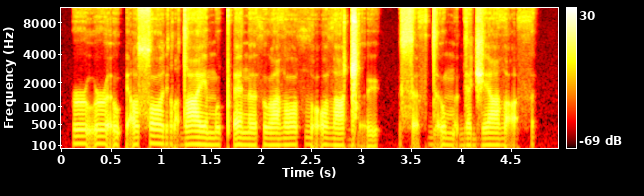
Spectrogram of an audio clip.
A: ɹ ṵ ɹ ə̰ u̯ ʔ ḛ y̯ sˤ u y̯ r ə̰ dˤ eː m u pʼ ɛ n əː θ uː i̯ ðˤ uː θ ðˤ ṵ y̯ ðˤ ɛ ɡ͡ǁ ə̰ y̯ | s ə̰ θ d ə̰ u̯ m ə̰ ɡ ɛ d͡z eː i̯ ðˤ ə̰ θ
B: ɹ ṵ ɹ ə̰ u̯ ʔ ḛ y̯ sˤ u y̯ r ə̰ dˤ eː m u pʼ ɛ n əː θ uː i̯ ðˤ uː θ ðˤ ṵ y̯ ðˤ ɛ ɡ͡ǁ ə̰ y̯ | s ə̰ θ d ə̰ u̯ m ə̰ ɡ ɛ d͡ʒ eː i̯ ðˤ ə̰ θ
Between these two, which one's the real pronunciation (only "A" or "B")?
B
